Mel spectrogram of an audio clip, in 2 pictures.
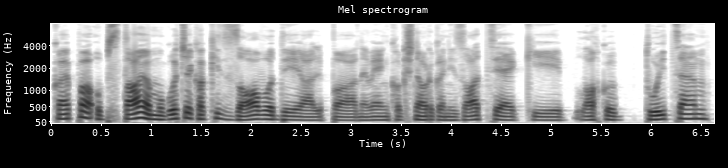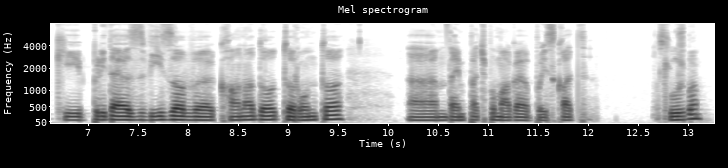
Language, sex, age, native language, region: Slovenian, male, 18-29, Slovenian, Drava region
